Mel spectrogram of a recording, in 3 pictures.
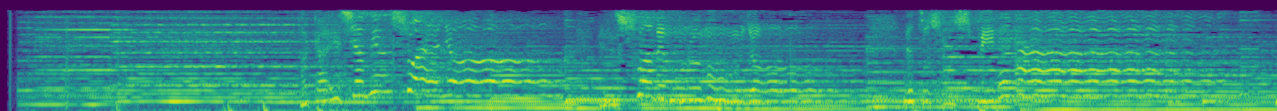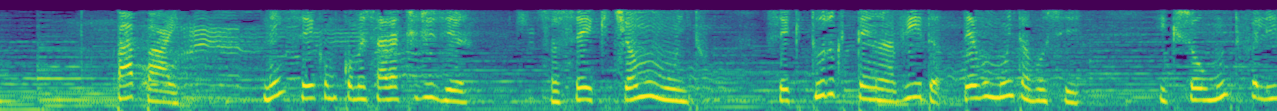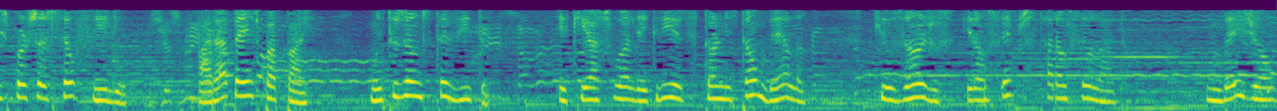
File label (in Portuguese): Aniversário Pai Infantil Masculino; Telemensagens 2017; Aniversários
